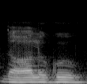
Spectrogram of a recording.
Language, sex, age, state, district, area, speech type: Telugu, male, 30-45, Andhra Pradesh, Konaseema, rural, read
